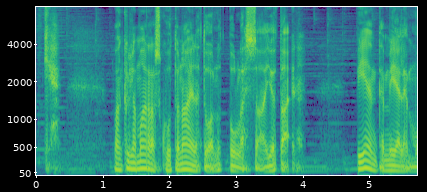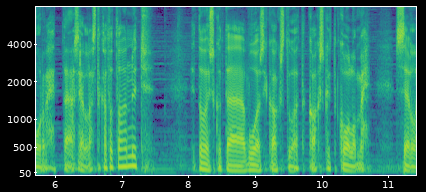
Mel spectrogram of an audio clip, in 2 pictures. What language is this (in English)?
Finnish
